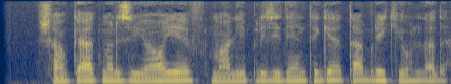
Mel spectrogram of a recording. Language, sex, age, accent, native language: Uzbek, male, 18-24, Toshkent shahri, Uzbek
